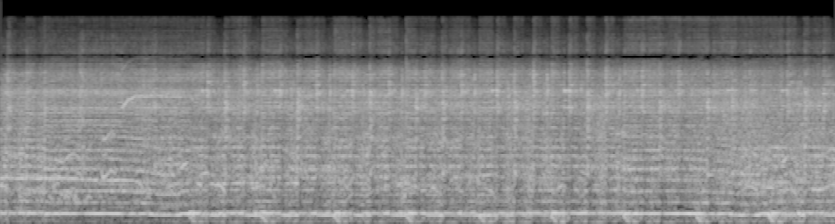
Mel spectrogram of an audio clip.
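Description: Live music played loud over an arena sound system, heard from within the crowd, with a heavy steady bass and a drum beat.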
